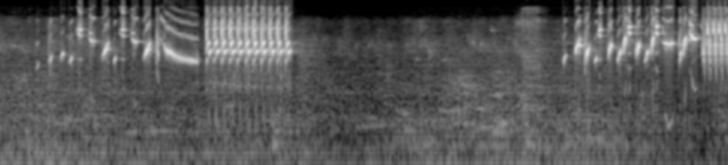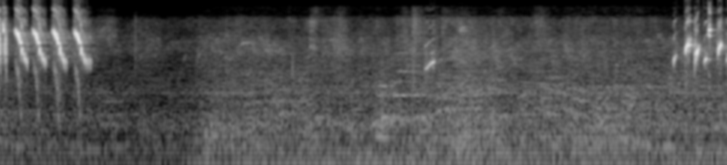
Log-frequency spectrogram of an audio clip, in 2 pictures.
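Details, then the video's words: European goldfinch singing in Algeria: bursts of bright, high twittering and rapid buzzy trills, with a pause of several seconds between phrases and faint low background noise during the quiet gaps. "اجمل صوت حسون في الجزائر"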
